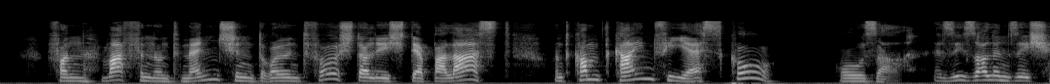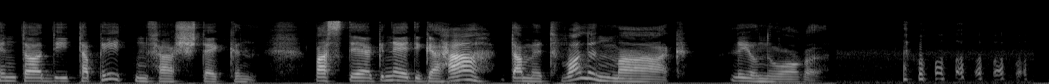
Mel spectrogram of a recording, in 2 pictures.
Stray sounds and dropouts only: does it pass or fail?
fail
